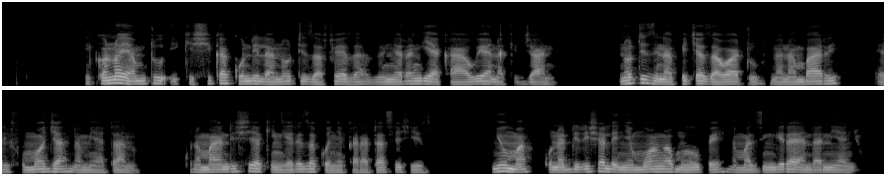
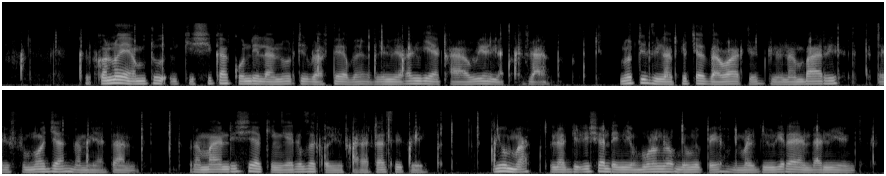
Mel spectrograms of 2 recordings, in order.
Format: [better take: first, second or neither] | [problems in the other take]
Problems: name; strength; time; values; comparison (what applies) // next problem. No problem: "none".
first | noise reduction (neural diffusion model UNIVERSE++)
